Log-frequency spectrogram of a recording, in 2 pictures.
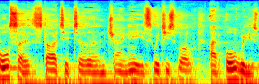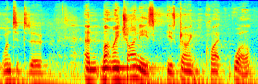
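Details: Adult man, stroke survivor with aphasia, about three years post-stroke and still relearning to speak; aphasia.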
